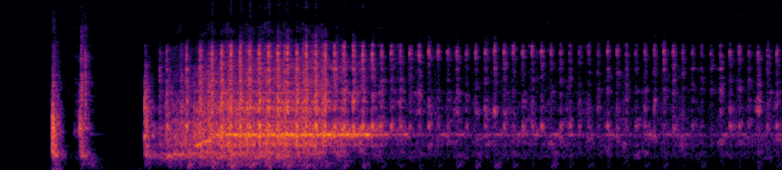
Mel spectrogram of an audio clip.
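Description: A sewing machine stitches a quilt-as-you-go square-in-a-square block, starting after two brief clicks with a dense, steady run of rapid stitching that eases into a lighter, quieter patter toward the end.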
